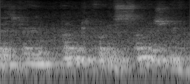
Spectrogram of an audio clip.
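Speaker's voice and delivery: lightly voiced wonder, quick and high; a hint of playful astonishment; amazed. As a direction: marvel at it, a touch mock-astonished. Krishna marvels at Rukmini.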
